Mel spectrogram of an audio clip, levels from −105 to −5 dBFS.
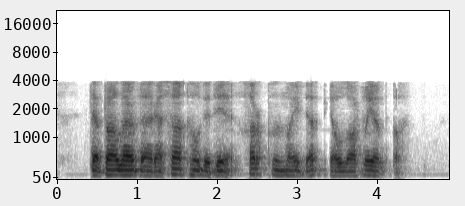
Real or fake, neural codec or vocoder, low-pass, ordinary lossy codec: fake; codec, 16 kHz, 1 kbps, FunCodec, trained on LibriTTS, 50 frames a second; 7.2 kHz; AAC, 16 kbps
